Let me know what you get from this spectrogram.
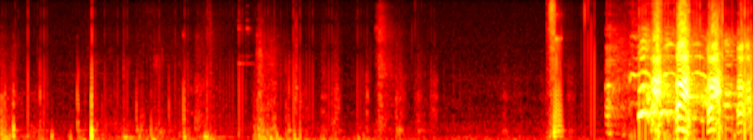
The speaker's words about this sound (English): Oh, is it a twist off? Yeah, it's a twist off.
